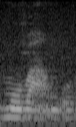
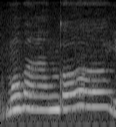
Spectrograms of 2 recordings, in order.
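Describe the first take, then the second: First: Said in the usual way. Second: Mubango said slowly, each syllable spelled out, pitched higher; slow, careful Mubango, mo-ban-go; careful pronunciation. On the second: Shown as a demonstration. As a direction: sound out Mubango, trying to get it right. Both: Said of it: "I hope I'm saying it correctly".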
